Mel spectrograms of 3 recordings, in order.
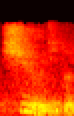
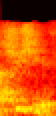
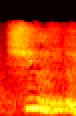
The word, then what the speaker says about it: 種子: 植物の種に例えて習字と言います。まあ、しかしこの植物の種と全くイコールではありませんから、あえて読み方を変えて、普通は種子ですけどね、有識学では習字という読み方をして、この植物の種に似たような働きなんだと。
